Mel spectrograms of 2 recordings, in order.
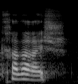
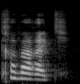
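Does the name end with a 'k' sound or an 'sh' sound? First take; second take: sh; k. First: The name ends with an 'sh' sound. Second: The name ends with a 'k' sound. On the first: The speaker calls it wrong. "et pas Cravarèche" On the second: The speaker calls it right. "ça se prononce Cravarec"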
